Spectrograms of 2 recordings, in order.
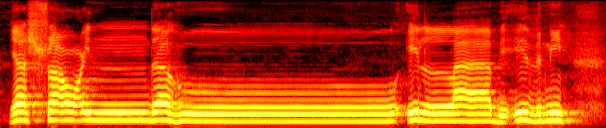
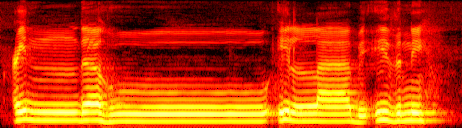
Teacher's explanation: Mat silah tawilah yaitu hak dhamir yang bertemu dengan hamzah yang dibaca panjang 4 atau 5 harokat ketika wasal dan berubah menjadi mati ketika waqaf.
